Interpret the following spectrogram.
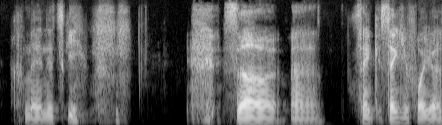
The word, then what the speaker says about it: Khmelnytsky: For everyone who wanted to hear it, it's pronounced Khmelnytsky.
